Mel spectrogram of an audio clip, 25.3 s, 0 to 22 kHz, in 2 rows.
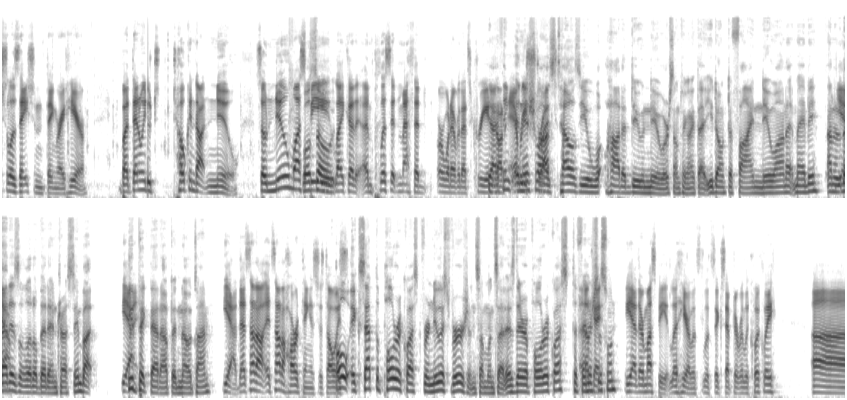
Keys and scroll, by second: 0.8 ctrl+c, 1.0 ctrl+d, 1.7-4.8 typing, 3.8 ctrl+c, 12.7 ctrl+c, 14.6-18.7 typing.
